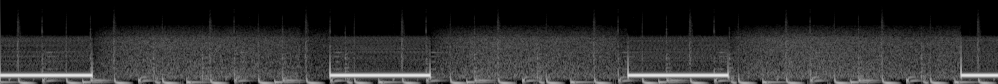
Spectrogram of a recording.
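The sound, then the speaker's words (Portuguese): A telephone ringback tone sounds while a call is placed: steady single-pitch beeps about a second long repeat roughly every three seconds. Hissy line noise and a low rhythmic rumble fill the gaps between them. “Vamos tentar ligar de novo, vai? Mais uma vez.”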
